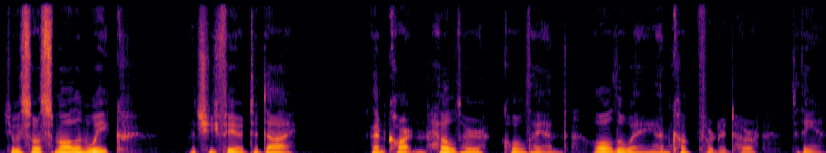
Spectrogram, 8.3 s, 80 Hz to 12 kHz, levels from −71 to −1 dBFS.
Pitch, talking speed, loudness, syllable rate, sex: 110 Hz, 190 wpm, -19 LUFS, 5.2 syllables/s, male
